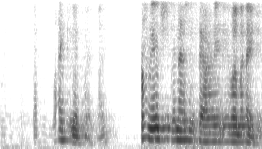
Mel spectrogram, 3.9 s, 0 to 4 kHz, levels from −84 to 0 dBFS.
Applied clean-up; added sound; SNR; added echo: neural mask model DeepFilterNet 3.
